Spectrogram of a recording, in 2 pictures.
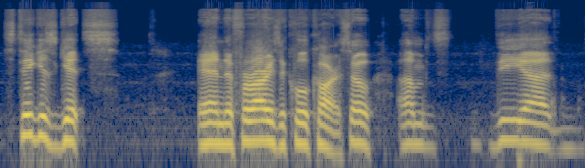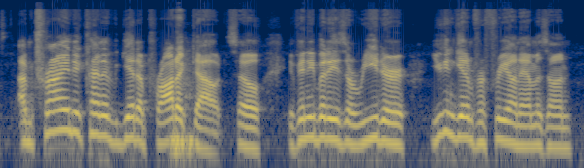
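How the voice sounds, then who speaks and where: A man speaking as a guest author in a casual chat, excitable and jokey while plugging his books. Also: on the high side, moderate pace, clean tone, dry recording. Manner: chatty, excitable, jokey plugs.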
